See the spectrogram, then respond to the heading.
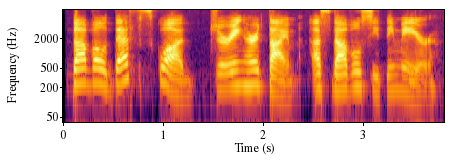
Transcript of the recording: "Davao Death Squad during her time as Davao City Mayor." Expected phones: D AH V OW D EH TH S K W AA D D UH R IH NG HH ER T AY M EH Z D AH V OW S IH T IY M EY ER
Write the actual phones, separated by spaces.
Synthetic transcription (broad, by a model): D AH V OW D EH F S K W AA D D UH R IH NG HH ER T AY M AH S D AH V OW S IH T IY M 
